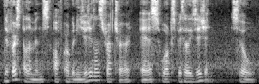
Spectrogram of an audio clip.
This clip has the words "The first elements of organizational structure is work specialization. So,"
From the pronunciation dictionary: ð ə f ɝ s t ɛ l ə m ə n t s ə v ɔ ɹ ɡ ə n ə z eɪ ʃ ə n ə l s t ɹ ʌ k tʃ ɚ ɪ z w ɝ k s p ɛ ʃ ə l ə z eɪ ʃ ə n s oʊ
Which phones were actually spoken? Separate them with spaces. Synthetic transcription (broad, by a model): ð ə f ɝ s t ɛ l ə m ə n t s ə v ɔ ɹ ɡ ə n ə z eɪ ʃ ə n ə l s t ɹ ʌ k tʃ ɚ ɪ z w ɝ k s p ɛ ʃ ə l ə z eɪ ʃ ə n s oʊ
